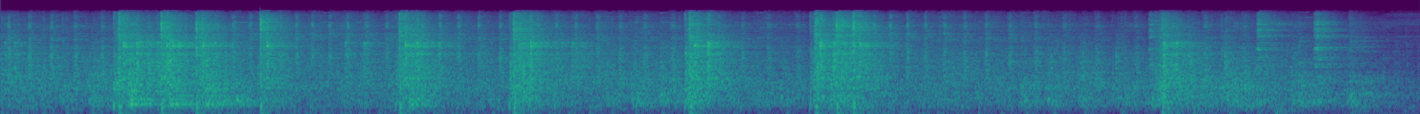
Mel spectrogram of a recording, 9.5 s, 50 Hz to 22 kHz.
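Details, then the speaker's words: John Deere 212 garden tractor, a donor unit on a borrowed battery, with the carburetor being adjusted after it briefly ran: uneven bursts every second or two as it tries to catch, then dies each time. Sparking was also seen near the choke area, cause unknown. "We had it. Whatever. Okay, let's just try to get this thing going. We had it though, we were close. Got to dial it in. It might need a little bit of adjusting."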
